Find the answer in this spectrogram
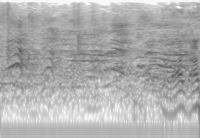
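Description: Indistinct chatter from several people in a congregation, with one voice starting to speak near the end.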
